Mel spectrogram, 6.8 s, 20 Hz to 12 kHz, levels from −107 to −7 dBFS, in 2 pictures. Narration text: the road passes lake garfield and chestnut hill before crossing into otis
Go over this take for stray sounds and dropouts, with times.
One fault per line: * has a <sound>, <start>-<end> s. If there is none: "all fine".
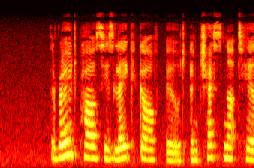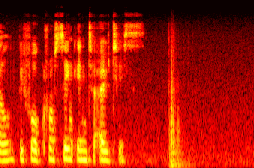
* has a dropout, 2.1-2.2 s
* has a thud, 5.6-6.0 s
